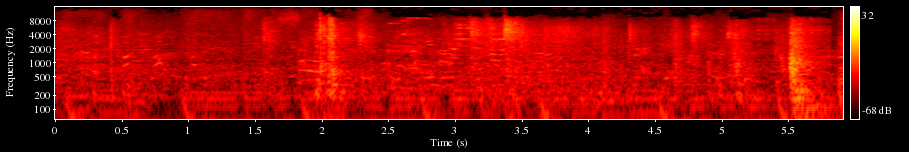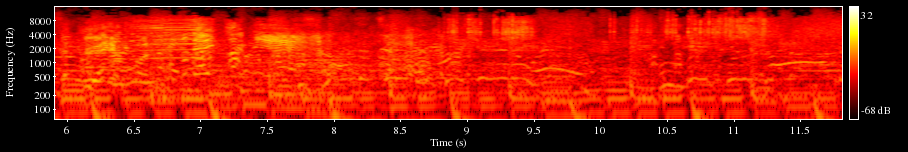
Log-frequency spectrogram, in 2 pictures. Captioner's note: background noise of New Year's party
